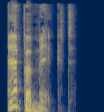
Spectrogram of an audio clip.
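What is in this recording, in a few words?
"apomict", British English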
